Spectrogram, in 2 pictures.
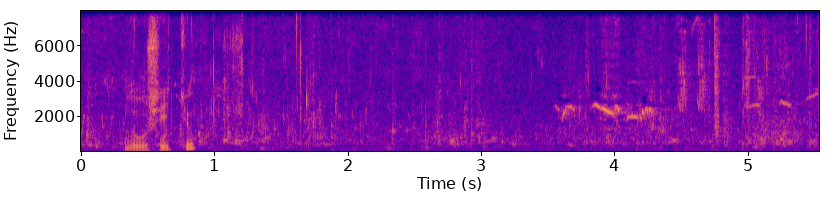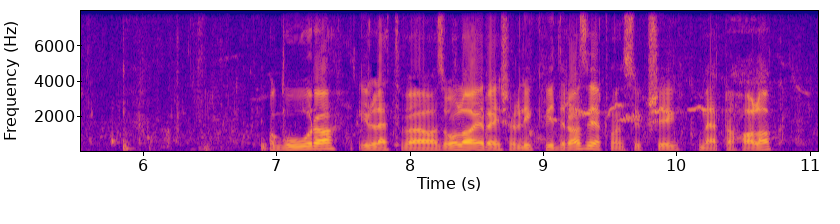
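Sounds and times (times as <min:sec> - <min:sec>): small bird twittering: 0:03.5 - 0:05.6.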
